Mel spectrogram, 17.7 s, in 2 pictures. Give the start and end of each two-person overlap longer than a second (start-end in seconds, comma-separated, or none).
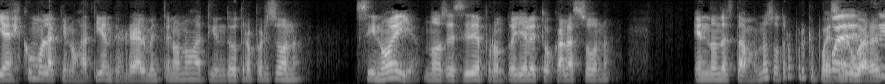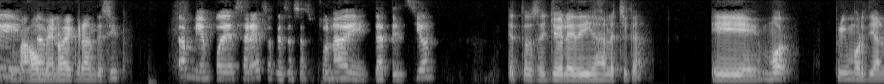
8.3-9.5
